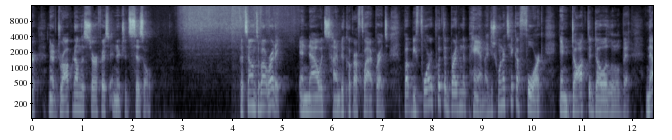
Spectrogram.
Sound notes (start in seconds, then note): 2.8 water sizzles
